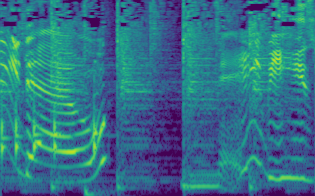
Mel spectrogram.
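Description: A girl's high-pitched, wordless excited squeals, sliding up and down in pitch, over children's background music.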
